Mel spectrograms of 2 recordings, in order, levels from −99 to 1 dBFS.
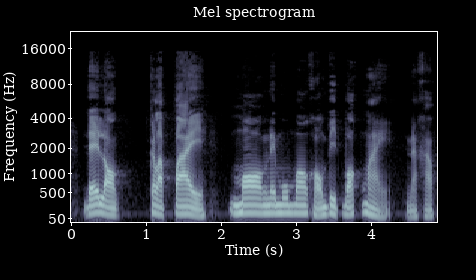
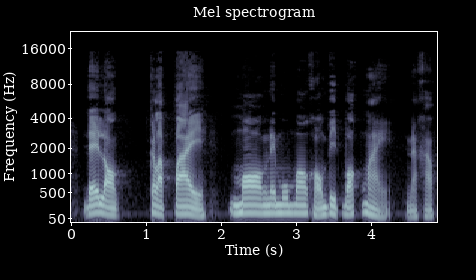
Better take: neither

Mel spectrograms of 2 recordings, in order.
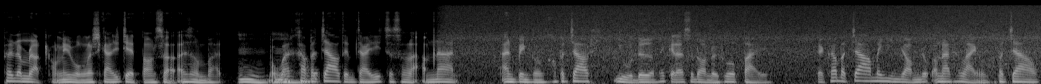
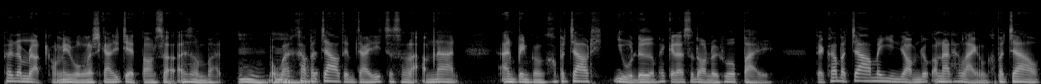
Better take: second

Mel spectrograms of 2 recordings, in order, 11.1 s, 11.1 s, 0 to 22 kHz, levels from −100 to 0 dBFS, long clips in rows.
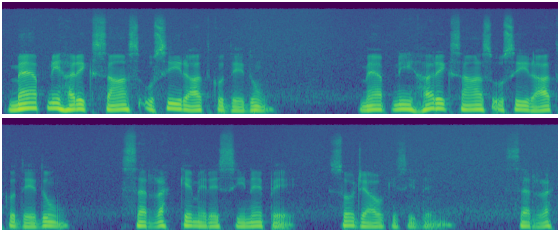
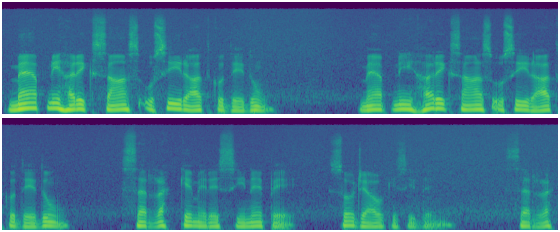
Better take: neither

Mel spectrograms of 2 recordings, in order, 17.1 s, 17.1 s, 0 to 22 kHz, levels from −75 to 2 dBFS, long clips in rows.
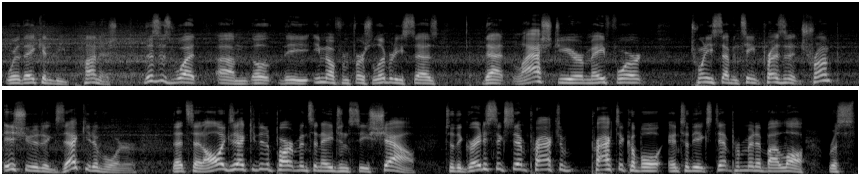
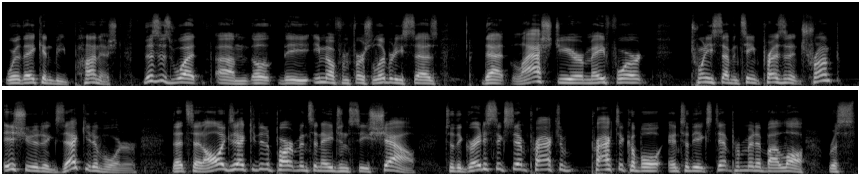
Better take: second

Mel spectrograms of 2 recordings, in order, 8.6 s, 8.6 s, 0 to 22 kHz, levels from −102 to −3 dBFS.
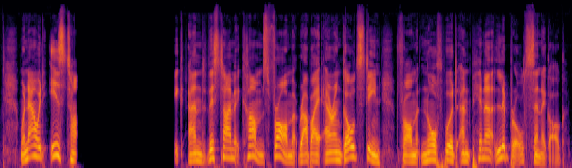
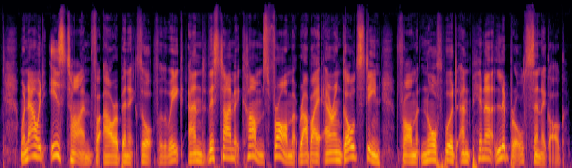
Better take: second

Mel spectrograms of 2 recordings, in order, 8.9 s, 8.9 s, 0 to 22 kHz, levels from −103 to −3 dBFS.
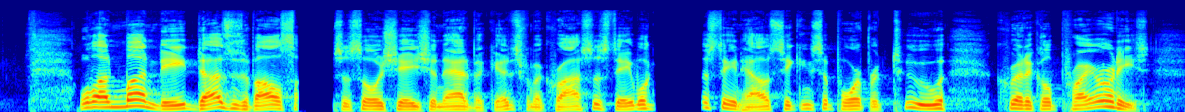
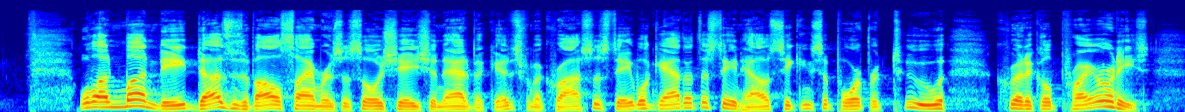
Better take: second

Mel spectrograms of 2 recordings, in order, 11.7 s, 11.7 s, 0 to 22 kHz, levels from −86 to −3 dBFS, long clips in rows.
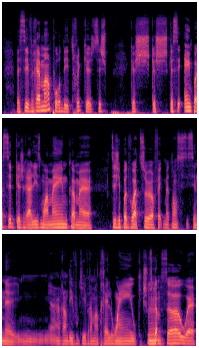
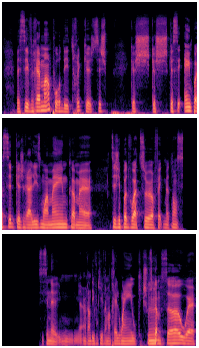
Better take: first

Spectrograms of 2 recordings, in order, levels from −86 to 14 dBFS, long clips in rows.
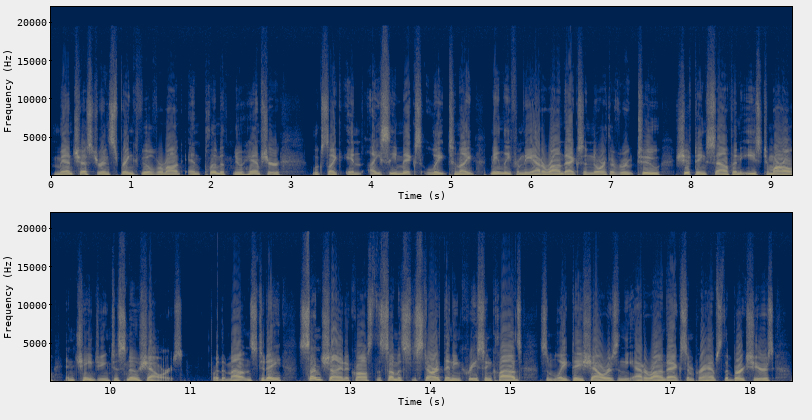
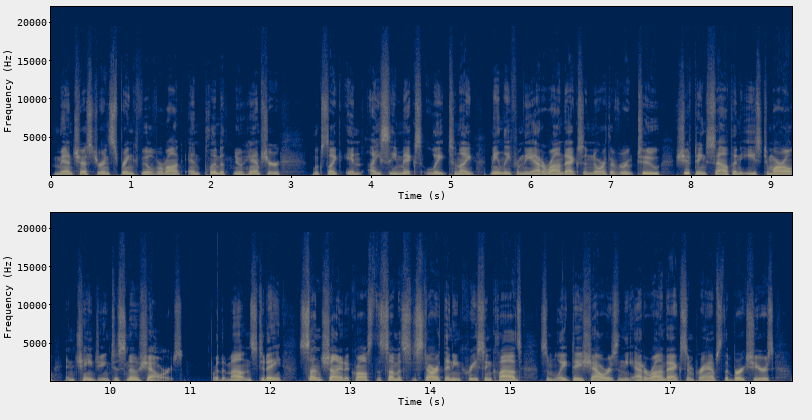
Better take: second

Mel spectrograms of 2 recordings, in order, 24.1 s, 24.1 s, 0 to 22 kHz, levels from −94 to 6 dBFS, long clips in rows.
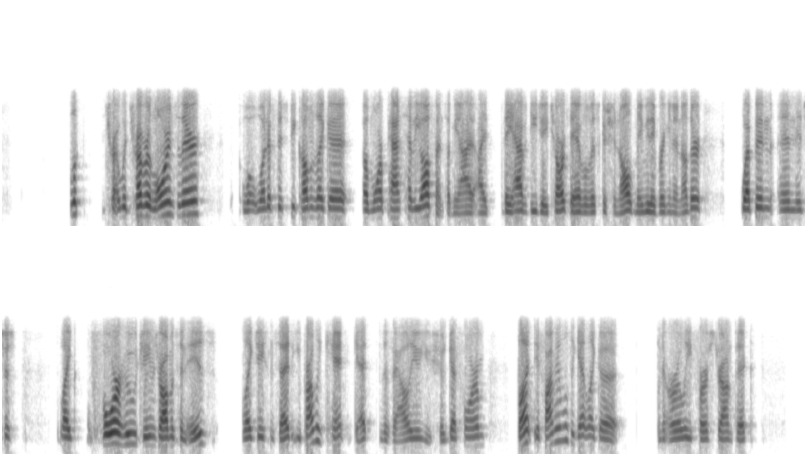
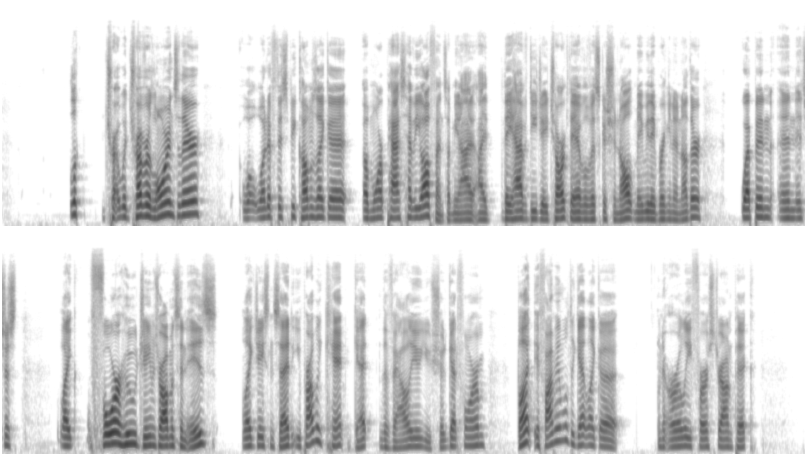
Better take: second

